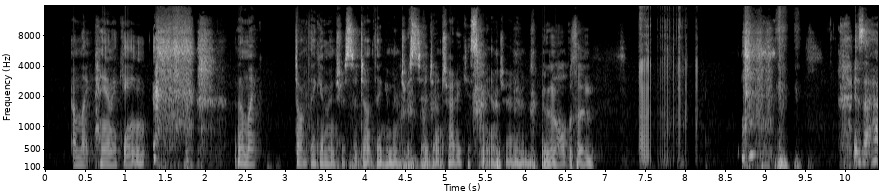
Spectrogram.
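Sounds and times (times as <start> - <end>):
speech: 0.4 - 7.3, 10.2 - 10.4
farts: 7.4 - 8.3.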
